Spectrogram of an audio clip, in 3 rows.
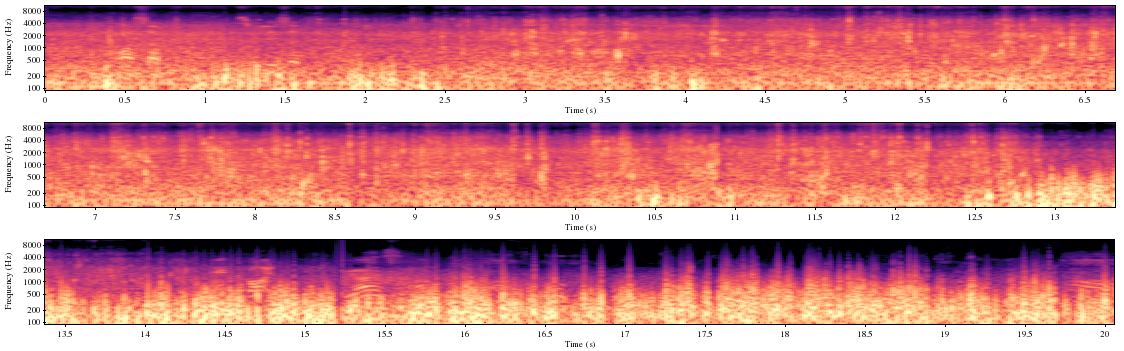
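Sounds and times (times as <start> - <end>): wind buffeting microphone: 0.0 - 20.0
bare feet splashing in water: 1.7 - 14.0.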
